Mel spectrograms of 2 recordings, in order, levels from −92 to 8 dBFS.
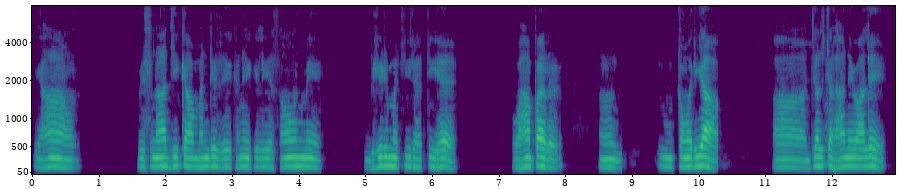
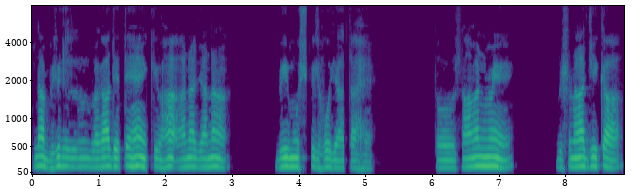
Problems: none marked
